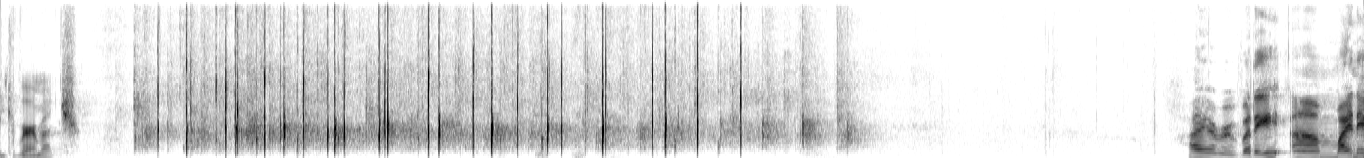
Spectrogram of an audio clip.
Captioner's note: applause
